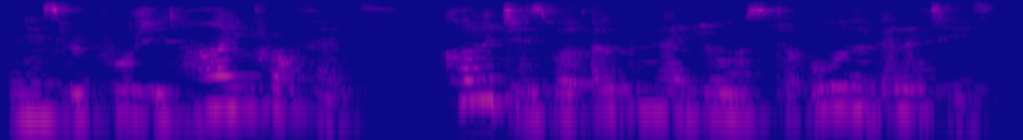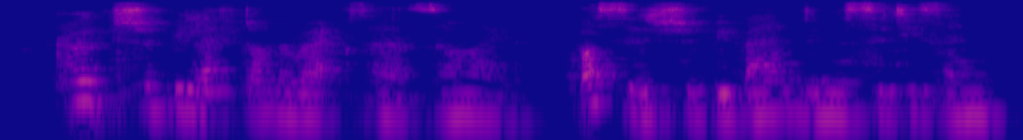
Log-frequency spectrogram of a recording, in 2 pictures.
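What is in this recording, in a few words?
female speech; SiSEC10; underdetermined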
